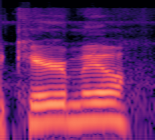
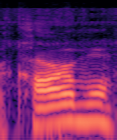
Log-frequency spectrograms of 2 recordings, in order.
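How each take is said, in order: First: Caramel as CARE-uh-mel; caramel with an "air" vowel and a full middle syllable; three-syllable caramel. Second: Caramel as CAR-mul; caramel with an "ar" vowel and no middle syllable; two-syllable caramel. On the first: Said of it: "I say caramel". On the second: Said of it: "Some people say caramel". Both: Shown as a demonstration.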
